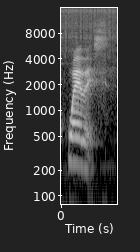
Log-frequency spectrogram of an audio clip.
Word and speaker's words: jueves: Presta atenção na pronúncia, que se escreve como jueves, mas não tem o som do J e não tem o som do V. Jueves, certo?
